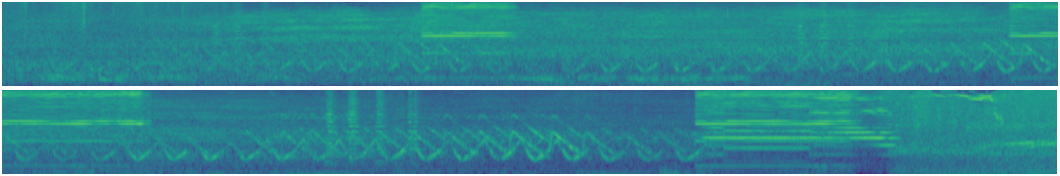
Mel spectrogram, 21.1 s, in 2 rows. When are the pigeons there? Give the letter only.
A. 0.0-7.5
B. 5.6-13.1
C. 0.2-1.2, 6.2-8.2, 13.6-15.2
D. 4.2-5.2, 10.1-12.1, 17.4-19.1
A.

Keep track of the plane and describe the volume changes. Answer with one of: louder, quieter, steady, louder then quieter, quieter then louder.
quieter.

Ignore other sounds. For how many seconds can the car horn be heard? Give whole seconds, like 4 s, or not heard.
5 s.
